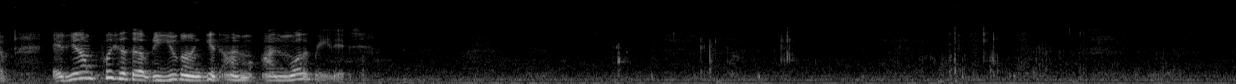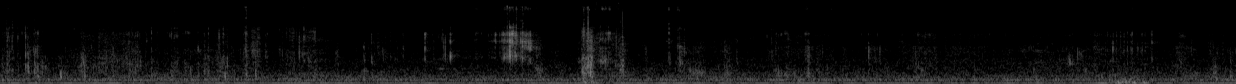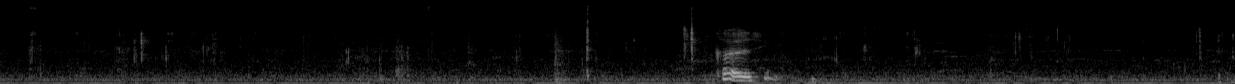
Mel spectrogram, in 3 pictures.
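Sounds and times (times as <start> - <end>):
person chewing food: 3.7 - 37.0
crunchy bites: 12.2 - 21.4.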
